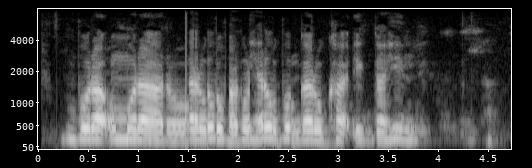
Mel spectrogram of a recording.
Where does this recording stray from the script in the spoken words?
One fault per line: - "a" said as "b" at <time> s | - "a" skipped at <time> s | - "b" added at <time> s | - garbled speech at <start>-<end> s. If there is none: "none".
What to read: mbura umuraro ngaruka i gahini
- garbled speech at 1.5-2.5 s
